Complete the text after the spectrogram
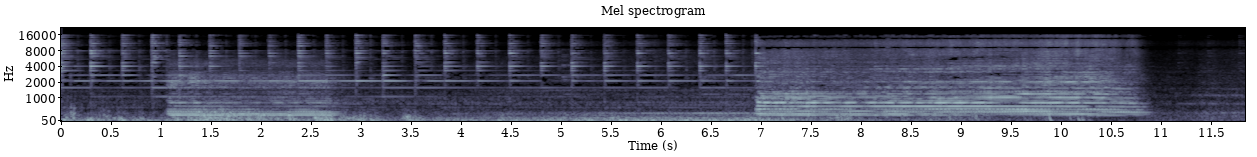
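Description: A train horn blows loud, long blasts.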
